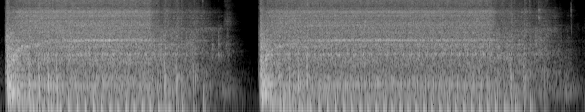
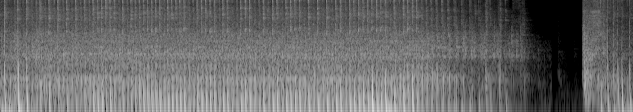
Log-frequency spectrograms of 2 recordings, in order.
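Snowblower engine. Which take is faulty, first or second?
first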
